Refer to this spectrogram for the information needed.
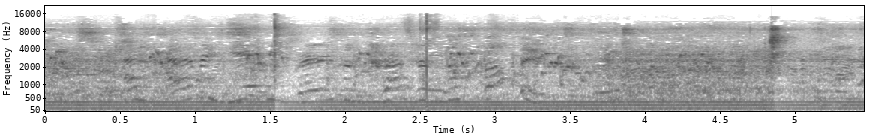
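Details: A budgerigar warbles to another budgerigar in a steady, chattering stream of quick squeaks, clicks and short whistles, with a low electrical hum underneath.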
